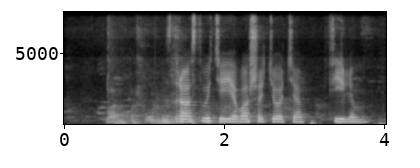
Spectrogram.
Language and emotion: Russian, neutral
